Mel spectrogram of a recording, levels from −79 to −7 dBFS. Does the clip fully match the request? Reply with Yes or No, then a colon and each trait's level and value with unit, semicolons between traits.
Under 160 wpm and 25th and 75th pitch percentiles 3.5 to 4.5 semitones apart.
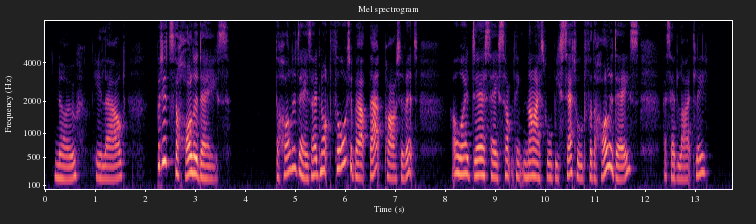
No: average, 140 wpm; average, 5.2 semitones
